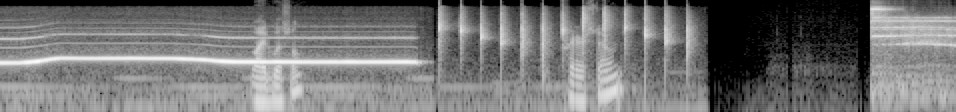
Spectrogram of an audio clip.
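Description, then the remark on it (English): Crotales played on a timpani: a bright metallic tone rings steadily and bends slightly in pitch, then a quick run of about a dozen sharp, ringing metallic strikes follows. “That's crotales on timpani.”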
